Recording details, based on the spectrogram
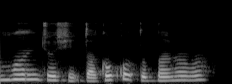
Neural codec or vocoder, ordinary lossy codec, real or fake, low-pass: autoencoder, 22.05 kHz, a latent of 192 numbers a frame, VITS, trained on one speaker; Opus, 64 kbps; fake; 7.2 kHz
